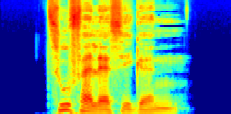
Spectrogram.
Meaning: inflection of zuverlässig: 1. strong genitive masculine/neuter singular 2. weak/mixed genitive/dative all-gender singular 3. strong/weak/mixed accusative masculine singular 4. strong dative plural
- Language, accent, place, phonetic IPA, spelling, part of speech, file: German, Germany, Berlin, [ˈt͡suːfɛɐ̯ˌlɛsɪɡn̩], zuverlässigen, adjective, De-zuverlässigen.ogg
